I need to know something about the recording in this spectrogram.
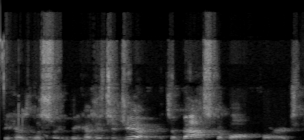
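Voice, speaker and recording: A man from the United States hosting a casual interview, telling stories in an animated, rambling way. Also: on the high side, fairly quick. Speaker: talk show host. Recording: roomy echo.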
